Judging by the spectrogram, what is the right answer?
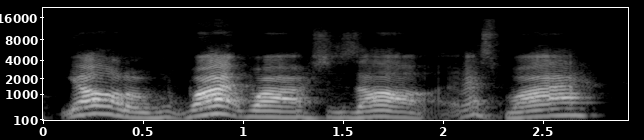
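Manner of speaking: terrible, bad put-on Texas accent. Repeating someone's remark, terrible Texas accent. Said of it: "That's my terrible accent".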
